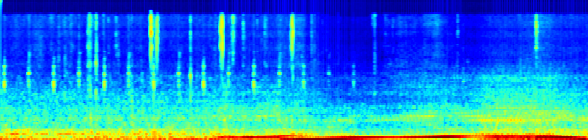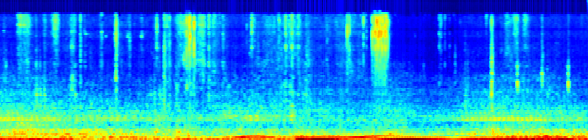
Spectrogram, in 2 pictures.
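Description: Car engine heard from inside the cabin while driving. The revs climb for a few seconds and then drop, dip and climb again about two-thirds of the way through, then settle to a steady pull.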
